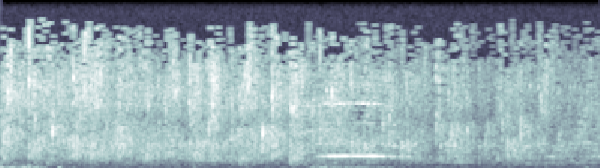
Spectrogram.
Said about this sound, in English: Give God a great clap offering of praise. Hallelujah. Glory.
